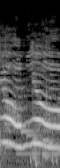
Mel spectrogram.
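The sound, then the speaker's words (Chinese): While a children's book is read aloud, a voice answers what sound a kitten makes by imitating a cat's meow in one drawn-out, rising-then-falling tone, fairly loud and clear, with a few soft low bumps underneath. “那小猫咪的声音是什么样的呀？”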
